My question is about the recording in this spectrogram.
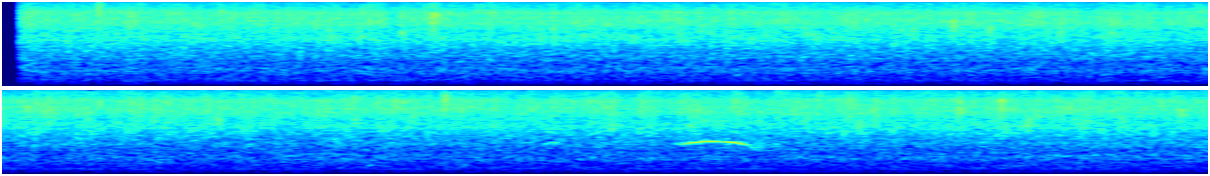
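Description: Steady rain falling on a wet street, an even hiss throughout, with one brief chirp about three-quarters of the way through.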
